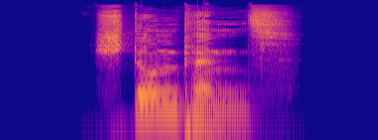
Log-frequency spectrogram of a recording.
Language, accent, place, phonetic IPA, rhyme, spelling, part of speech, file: German, Germany, Berlin, [ˈʃtʊmpn̩s], -ʊmpn̩s, Stumpens, noun, De-Stumpens.ogg
- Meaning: genitive singular of Stumpen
